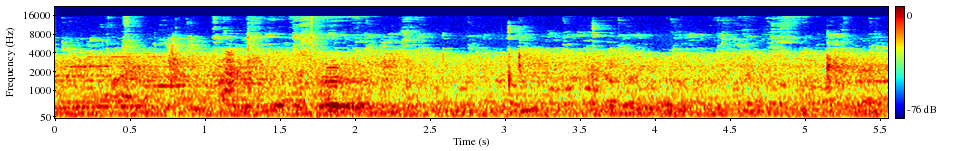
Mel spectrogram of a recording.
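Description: A crowd of people chatter in a large echoing hall.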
